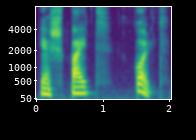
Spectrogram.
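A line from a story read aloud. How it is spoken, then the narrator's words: Plain answer. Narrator (German): antwortete der Müller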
